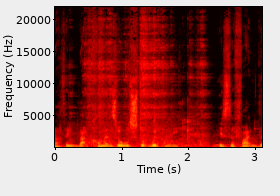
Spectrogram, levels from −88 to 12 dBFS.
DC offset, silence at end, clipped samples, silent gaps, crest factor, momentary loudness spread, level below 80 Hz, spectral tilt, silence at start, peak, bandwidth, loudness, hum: under 0.1%; 0 s; under 0.1%; none; 18 dB; 12 LU; -74 dBFS; -5 dB/octave; 0 s; -16 dBFS; over 20 kHz; -33 LUFS; none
